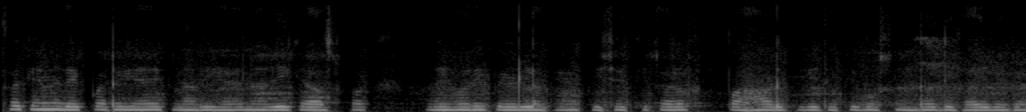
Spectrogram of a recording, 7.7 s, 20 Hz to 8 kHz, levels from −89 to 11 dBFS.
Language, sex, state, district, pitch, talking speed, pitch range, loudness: Hindi, female, Uttar Pradesh, Etah, 205 Hz, 220 wpm, 200-210 Hz, -41 LUFS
